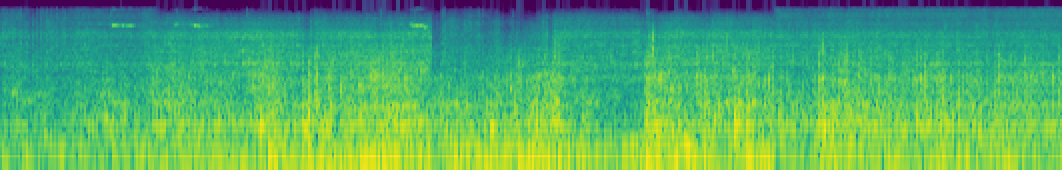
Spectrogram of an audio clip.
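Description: Mountain bike riding fast down a loose, stony dirt trail: tyres crunching and rattling over gravel and rocks, the bike clattering, with a steady low rumble. It gets louder about two seconds in.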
